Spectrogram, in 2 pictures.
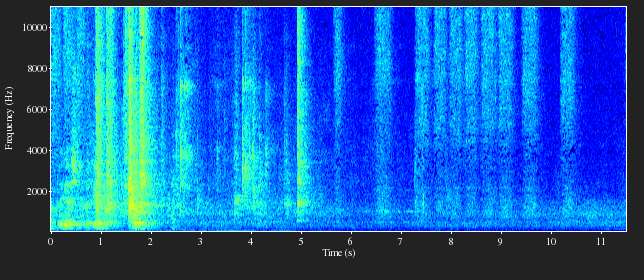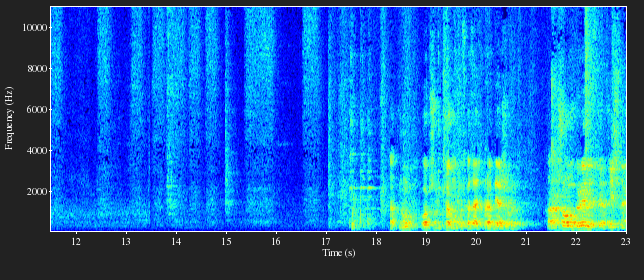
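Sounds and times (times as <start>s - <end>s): spray paint can hissing: 5.6s - 10.6s, 11.4s - 11.8s, 12.4s - 17.0s.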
